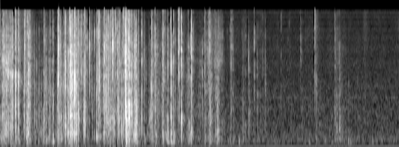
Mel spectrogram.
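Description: Foil Pokémon booster pack wrapper crinkling and tearing as it is opened, for about three seconds, then only a few faint ticks.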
